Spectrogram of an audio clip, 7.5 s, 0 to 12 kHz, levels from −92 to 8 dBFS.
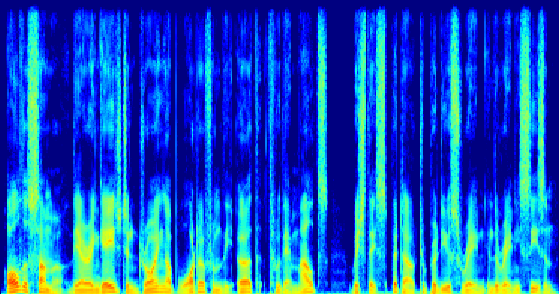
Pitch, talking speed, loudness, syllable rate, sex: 95 Hz, 215 wpm, -22 LUFS, 5.4 syllables/s, male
